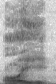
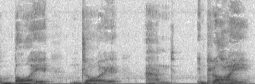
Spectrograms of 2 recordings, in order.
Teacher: start in the back and you put your tongue front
